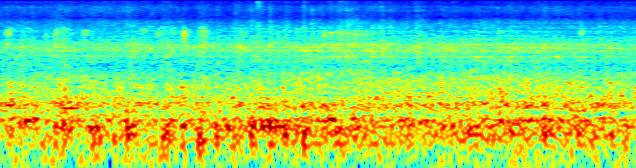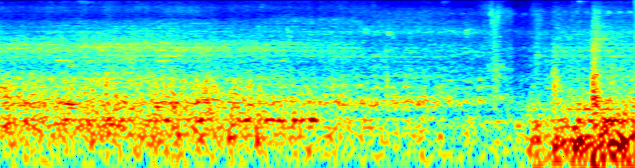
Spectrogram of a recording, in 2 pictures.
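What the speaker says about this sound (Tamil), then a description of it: "Mangala Lakshadweep super fast express கிளம்பினோடனே நாம் முல்கியிலேருந்து கிளம்பிட்டோம்" Mangala Lakshadweep Superfast Express train in motion, a steady loud rumble with rail clatter throughout that swells louder near the end.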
